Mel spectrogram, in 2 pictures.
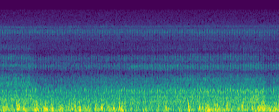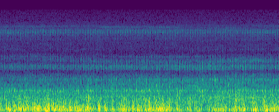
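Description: Wind buffeting the camcorder microphone aboard a boat under way: a low, irregular, gusting rumble.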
